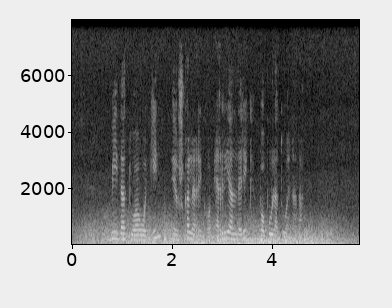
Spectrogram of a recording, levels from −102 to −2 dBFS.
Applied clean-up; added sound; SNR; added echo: none; Thunder / Rain; -4 dB; none.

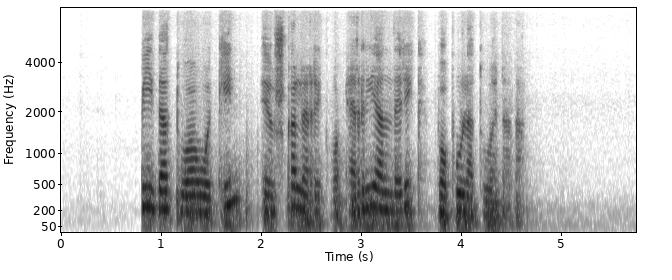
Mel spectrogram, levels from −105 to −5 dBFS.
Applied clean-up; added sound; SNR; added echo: neural mask model RNNoise.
